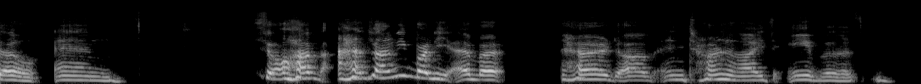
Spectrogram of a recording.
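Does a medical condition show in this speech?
Yes: cerebral palsy.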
